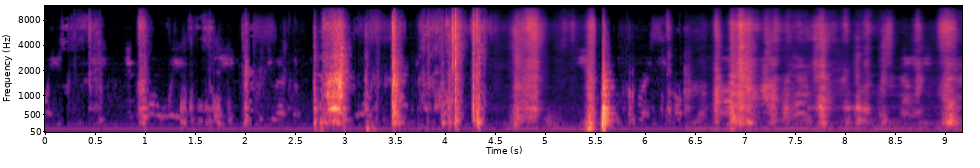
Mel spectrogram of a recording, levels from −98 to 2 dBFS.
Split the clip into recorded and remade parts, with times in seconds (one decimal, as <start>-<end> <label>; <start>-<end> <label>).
0.0-4.5 recorded; 4.5-5.5 remade; 5.5-6.4 recorded; 6.4-9.2 remade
